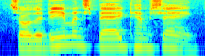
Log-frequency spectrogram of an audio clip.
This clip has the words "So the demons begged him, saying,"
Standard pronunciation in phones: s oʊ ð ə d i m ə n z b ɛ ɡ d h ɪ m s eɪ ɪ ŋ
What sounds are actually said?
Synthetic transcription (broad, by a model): s oʊ ð ə d i m ə n z b ɛ ɡ d h ɪ m s eɪ ɪ ŋ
